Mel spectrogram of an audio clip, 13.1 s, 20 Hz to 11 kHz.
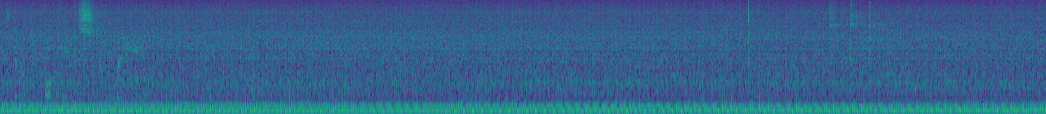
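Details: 2012 Subaru STI idling with newly installed Invidia N1 race catback exhaust: deep, even burble with regular firing pulses, no ticking or puffing; exhaust sealed, healthy normal idle.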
